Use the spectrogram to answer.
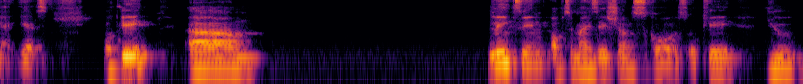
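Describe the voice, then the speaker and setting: A man's voice: mid-range voice, poor audio. A man with a Nigerian English accent giving career advice on a webinar, speaking emphatically and often checking in with "okay?" and "right?". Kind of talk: coaching talk on a webinar.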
